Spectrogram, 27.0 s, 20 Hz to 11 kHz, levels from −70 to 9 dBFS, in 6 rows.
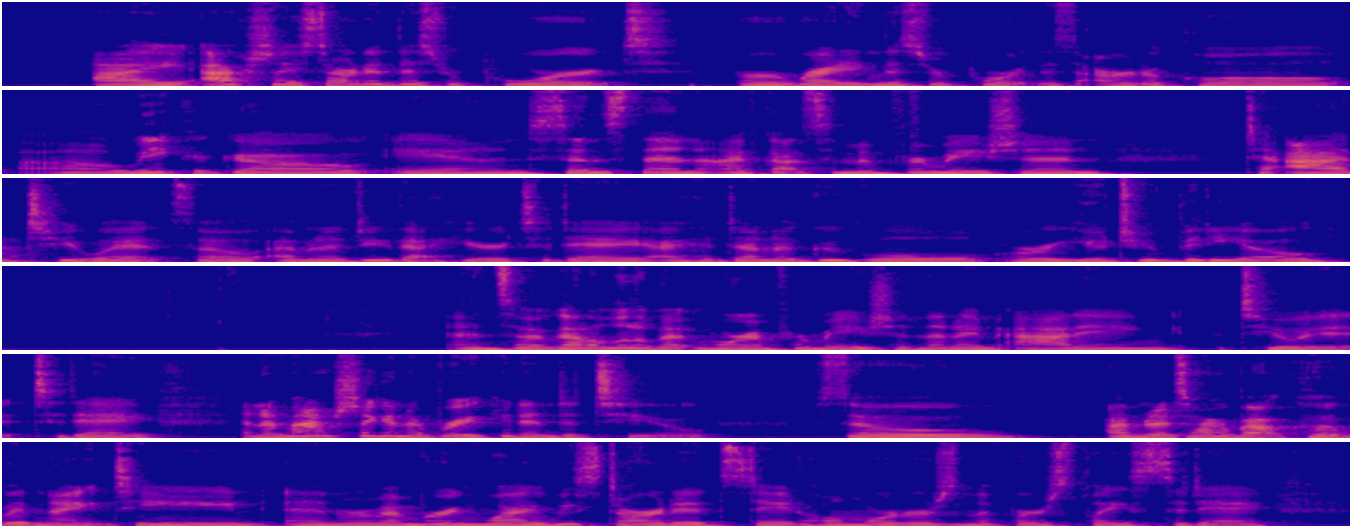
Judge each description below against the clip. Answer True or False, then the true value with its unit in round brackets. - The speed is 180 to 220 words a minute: True (195 wpm)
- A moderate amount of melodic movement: False (2.2 semitones)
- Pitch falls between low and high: True (170 Hz)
